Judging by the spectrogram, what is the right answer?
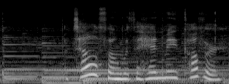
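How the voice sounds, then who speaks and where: Woman doing a very high, earnest young woman. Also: expressive, normal speed, over music. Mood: gentle, chatty. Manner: earnest, hesitant, pleading. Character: anxious, earnest young island woman, sweet and stubborn. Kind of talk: visual novel character voicing.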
